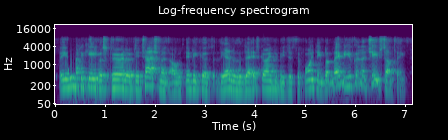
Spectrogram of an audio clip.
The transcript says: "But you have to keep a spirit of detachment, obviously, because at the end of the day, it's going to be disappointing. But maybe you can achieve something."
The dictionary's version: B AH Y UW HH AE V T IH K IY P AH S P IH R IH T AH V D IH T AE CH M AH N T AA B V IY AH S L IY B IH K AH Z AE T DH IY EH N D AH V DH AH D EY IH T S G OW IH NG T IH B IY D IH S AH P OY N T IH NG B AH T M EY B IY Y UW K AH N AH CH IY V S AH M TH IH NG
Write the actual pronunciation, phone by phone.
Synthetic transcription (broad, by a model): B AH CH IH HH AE F T IH K IY P AH S P IH R IH T AH V D IH T AE CH M AH N T AA B V IY AH S L IY B IH K AH Z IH T DH IY EH N D AH V DH AH D EY IH T S G OW IH NG T IH B IY D IH S AH P OY N T IH NG B AH T M EY B IY Y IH K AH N AH CH IY V S AH M TH IH NG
